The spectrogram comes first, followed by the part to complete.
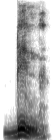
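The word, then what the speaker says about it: בן: droite bin Yamin donc le mot fils en hébreu c'est bin mais ça s'écrit ben ça s'écrit Ben et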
